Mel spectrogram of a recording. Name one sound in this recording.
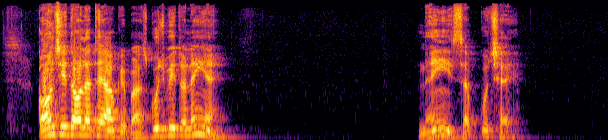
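An elderly man speaks with feeling into a microphone, in short phrases with pauses.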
